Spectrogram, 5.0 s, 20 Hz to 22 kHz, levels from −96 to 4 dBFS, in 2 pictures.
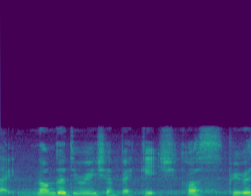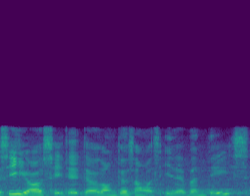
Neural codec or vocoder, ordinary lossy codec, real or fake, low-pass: none; none; real; none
